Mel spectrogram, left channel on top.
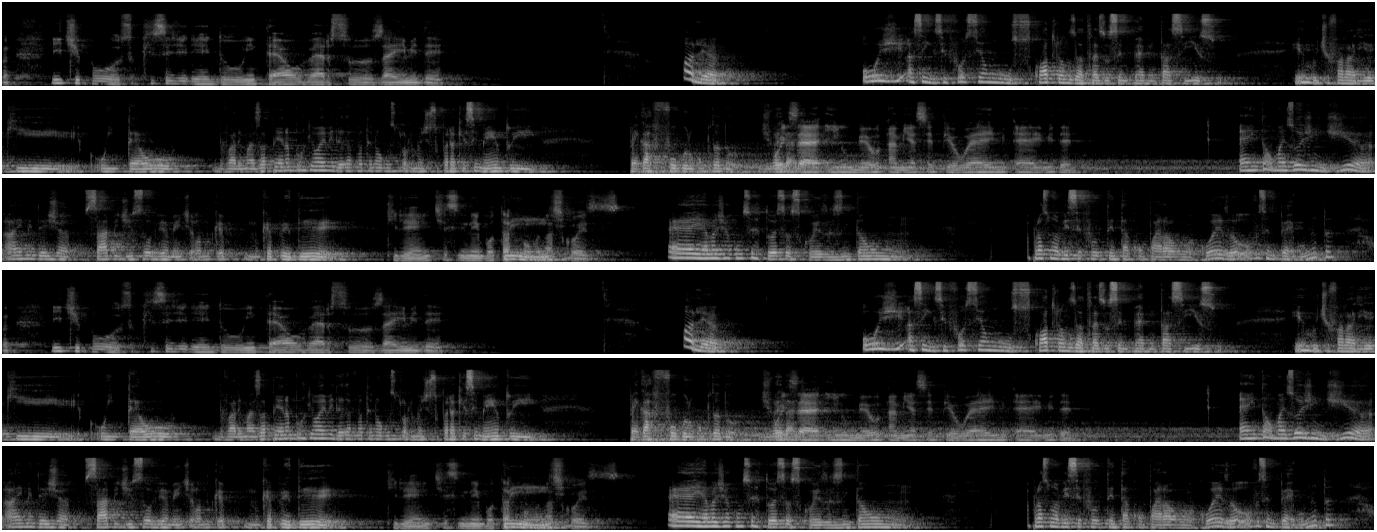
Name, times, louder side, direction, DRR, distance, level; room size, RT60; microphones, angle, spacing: voice 1, 0.0-4.4 21.4-24.5 31.3-33.6, left 1 dB, 15° left, 14 dB, 1.1 m, -34 dB
voice 2, 6.8-7.2 8.6-12.1 12.9-15.5 15.8-19.3 20.0-21.7 26.1-30.9 32.5-33.2 34.1-36.6 37.8-41.1, right 1 dB, 10° right, 8 dB, 2.0 m, -29 dB
sound 1, 20.0-30.2, equal, 70° right, 8.0 m, -44 dB
23.5 x 17.0 x 9.4 m, 1.2 s
head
